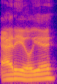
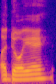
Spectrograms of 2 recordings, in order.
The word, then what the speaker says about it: Adeoye: So like it's pronounced Adeoye, but I tell people Adoye just because it's like less syllables, just so it's Hmm.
